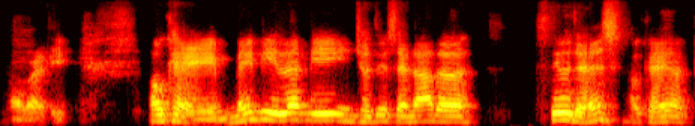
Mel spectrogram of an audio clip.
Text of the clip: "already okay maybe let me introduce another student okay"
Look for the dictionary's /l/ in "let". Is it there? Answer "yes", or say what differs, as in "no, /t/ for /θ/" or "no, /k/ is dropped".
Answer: yes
